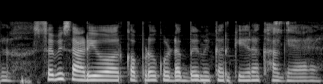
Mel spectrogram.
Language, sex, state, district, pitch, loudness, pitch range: Hindi, female, Bihar, Kaimur, 190 Hz, -18 LUFS, 185-200 Hz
